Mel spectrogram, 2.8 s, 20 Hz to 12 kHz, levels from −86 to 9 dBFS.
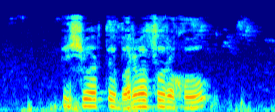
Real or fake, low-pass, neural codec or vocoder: real; 7.2 kHz; none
